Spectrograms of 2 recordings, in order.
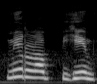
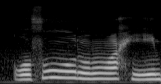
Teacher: jadi bacanya harus jelas enggak pakai dengung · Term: idgham bilagunnah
